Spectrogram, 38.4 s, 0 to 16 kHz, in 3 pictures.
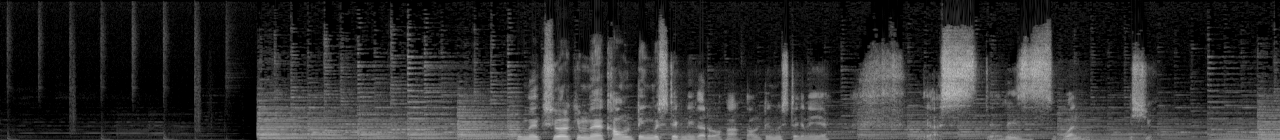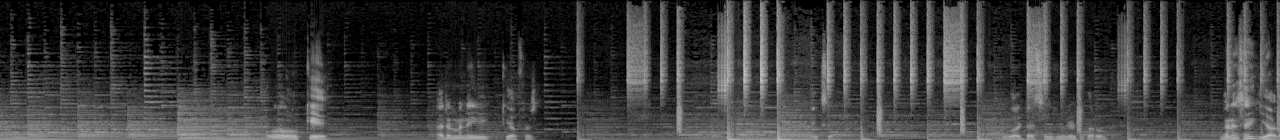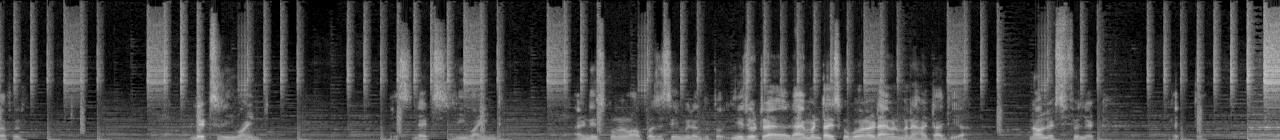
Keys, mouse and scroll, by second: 0.6-4.4 typing, 0.8 click, 2.2 click, 3.2 click, 4.3 click, 4.8 middle click, 6.6 ctrl+middle click, 6.9 middle click, 8.1-10.9 typing, 8.3 click, 9.9 click, 11.6 click, 12.0 g, 16.3 click, 16.5 g, 17.0 click, 18.1 click, 18.3 g, 19.8 click, 20.1 click, 20.6 x, 22.0 ctrl+z, 22.3 x, 23.0 middle click, 23.5 click, 23.7 g, 24.7 middle click, 26.5 v, 27.6 2, 27.9 click, 28.1 ctrl+x, 28.5 click, 28.9 ctrl+x, 29.2 ctrl+x, 30.3 1, 30.6 click, 30.9 f, 31.5 2, 31.9 click, 32.1 f, 35.2-38.4 typing, 35.4 click, 37.0 click, 37.8 click.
